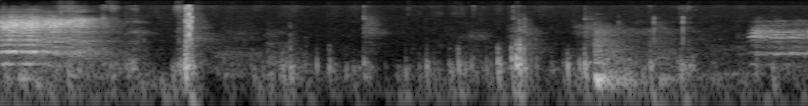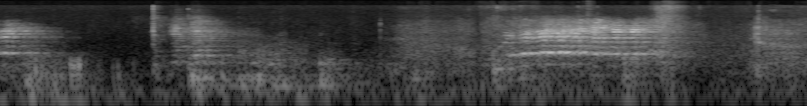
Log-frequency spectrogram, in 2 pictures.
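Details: Domestic goats bleating as does are brought in to be milked so the kids can be bottle fed; several wavering, harmonic bleats, one around four seconds and a longer one near seven seconds, with clattering and thumps between.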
